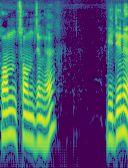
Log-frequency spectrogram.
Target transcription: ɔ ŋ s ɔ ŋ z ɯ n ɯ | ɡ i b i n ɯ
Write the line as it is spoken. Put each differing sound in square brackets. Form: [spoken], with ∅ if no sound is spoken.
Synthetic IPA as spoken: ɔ [m] s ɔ [m] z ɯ [ŋ] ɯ | [b] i [d] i n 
